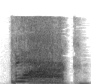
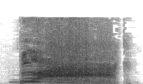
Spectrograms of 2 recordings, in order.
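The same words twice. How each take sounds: First: The word is said plainly without extra force. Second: The word is said forcefully with strong emphasis.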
